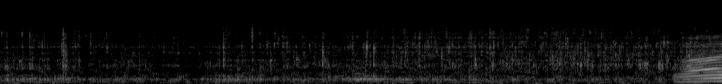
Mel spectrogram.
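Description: Liquid fertilizer poured from a bucket onto tomato plants, a steady soft trickle and splash close by that swells into a louder gush at the end.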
